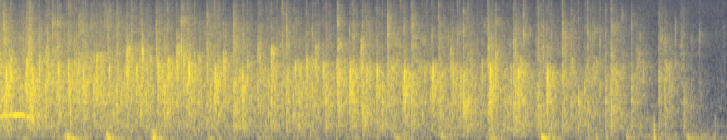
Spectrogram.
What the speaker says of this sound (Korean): 박수를 계속 쳐달라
